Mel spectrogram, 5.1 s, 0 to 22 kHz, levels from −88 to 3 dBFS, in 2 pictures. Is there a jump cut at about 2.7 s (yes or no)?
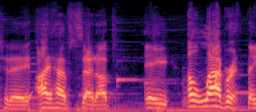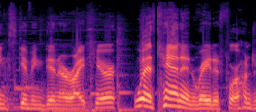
no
